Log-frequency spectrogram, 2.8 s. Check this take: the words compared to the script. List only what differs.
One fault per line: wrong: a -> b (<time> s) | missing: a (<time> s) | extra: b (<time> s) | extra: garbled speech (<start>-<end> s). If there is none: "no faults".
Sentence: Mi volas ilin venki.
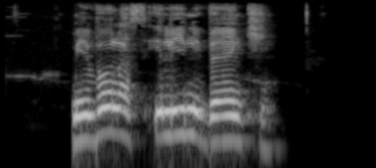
no faults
